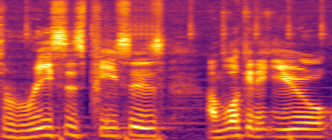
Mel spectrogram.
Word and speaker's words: Reese's: the intention of handing out the take five Reese's Carlos Michael what if kids come but then she realized she wouldn't be a part by the way it's pronounced Reese's and not Reese's I'm just gonna get on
